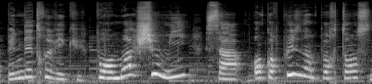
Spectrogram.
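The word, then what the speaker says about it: 趣味: Donc en deux syllabes, Shumi, Shumi avec un petit yu qui vient transformer le shi en shu.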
